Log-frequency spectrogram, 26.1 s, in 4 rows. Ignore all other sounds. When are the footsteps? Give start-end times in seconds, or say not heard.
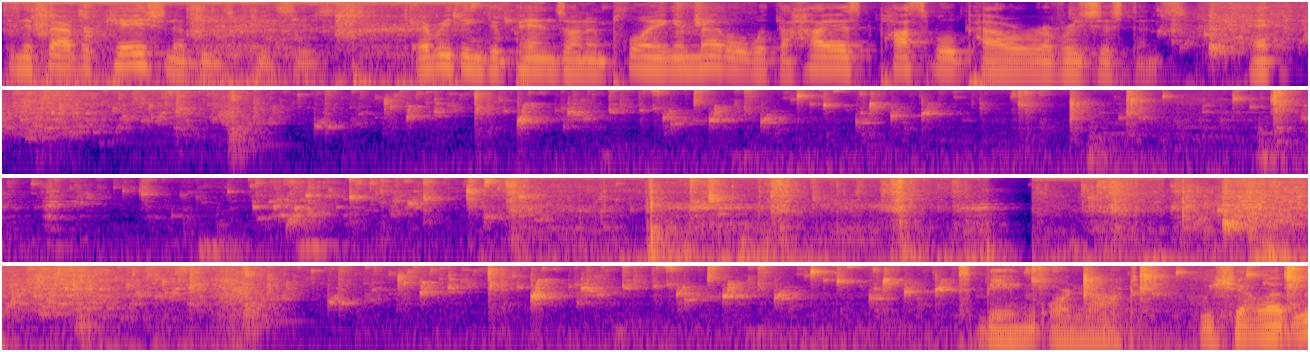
0.0-2.4, 15.4-20.8.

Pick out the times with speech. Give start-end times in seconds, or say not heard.
0.0-6.3, 24.4-26.0.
